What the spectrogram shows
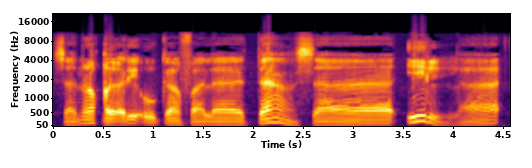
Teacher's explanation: biasa aja, L-nya double aja tanpa ditahan, tanpa dengung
